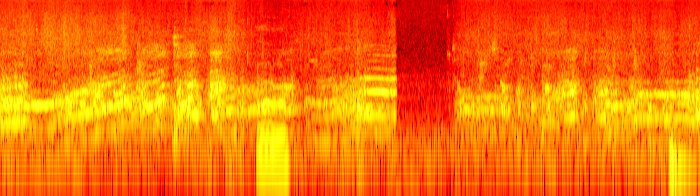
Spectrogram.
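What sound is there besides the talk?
chickens clucking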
